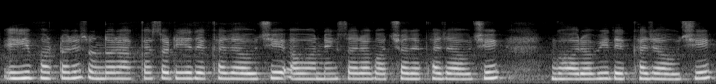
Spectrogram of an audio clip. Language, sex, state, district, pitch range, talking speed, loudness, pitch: Odia, female, Odisha, Malkangiri, 255-280 Hz, 140 wpm, -13 LUFS, 270 Hz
